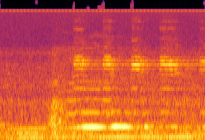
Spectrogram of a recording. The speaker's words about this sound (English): Did you hear the car honking?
